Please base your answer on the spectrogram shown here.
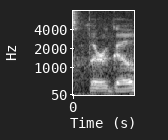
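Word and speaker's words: Bourgo: Tubby says, you pronounce Burgo as Burgo, but he spelt it out here, so it's B-O-U-R-G-O. He's right, that's pretty much how you pronounce it. It's French. If it is French, I should say, that's how you'd pronounce it.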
